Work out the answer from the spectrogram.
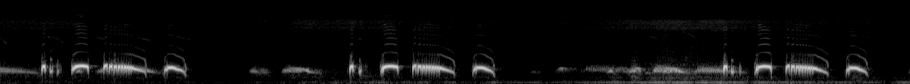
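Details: A female spotted dove calls to stimulate a male. Loud arched coos come in three bursts of about four notes each, separated by short pauses and soft low cooing.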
